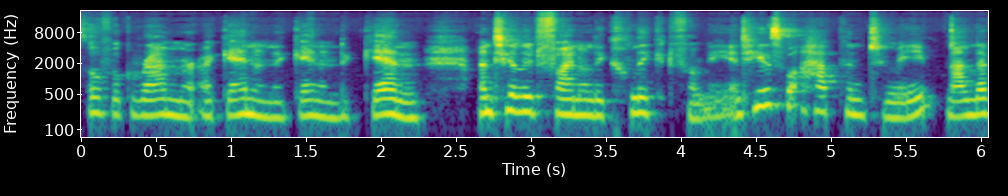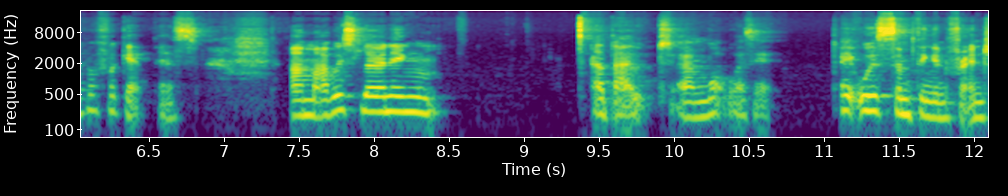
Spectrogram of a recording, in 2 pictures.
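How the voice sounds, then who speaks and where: Woman giving a motivational talk. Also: medium pitch. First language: German. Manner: conversational, seeks agreement with rhetorical questions. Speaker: motivational coach and video host.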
